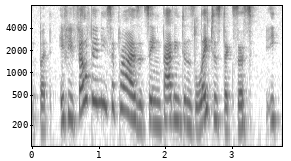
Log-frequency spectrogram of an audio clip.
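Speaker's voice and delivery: usual speaking voice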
